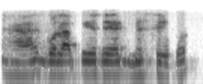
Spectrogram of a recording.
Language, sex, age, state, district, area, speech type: Bengali, male, 18-30, West Bengal, Murshidabad, urban, conversation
